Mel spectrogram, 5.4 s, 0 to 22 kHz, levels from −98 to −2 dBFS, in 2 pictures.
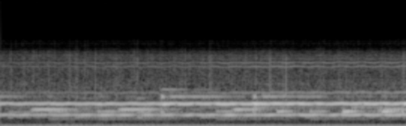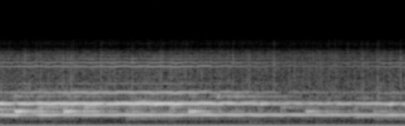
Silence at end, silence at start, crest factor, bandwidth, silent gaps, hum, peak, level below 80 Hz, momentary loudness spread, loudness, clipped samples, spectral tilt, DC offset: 0 s; 0 s; 14 dB; 4.4 kHz; none; none; -14 dBFS; -62 dBFS; 7 LU; -29 LUFS; under 0.1%; -6.5 dB/octave; 0.5%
